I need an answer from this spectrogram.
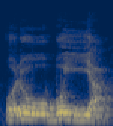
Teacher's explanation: സുക്കൂനുള്ള നൂനിനോ തൻവീനിനോ ശേഷം യാ, വാവ്, മീമ്, നൂന് ഈ നാലക്ഷരത്തിൽ ഏതെങ്കിലും ഒരക്ഷരം വന്നാൽ ഖുലൂബുൻ എന്ന് ഓതേണ്ടതിനു പകരം ഖുലൂബുയ്, ഖുലൂബുയ് എന്ന് പറഞ്ഞ് രണ്ടാമത്തെ യായിലേക്ക്, ആ ശേഷം വരുന്ന യായിലേക്ക് ചേർക്കും. ഖുലൂബുൻ യ എന്ന് പറയുന്നതിന് പകരം ഖുലൂബുയ്യ. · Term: ഇദ്ഗാം ബിഗുന്ന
